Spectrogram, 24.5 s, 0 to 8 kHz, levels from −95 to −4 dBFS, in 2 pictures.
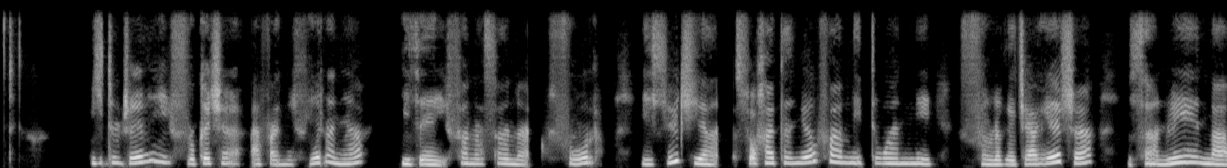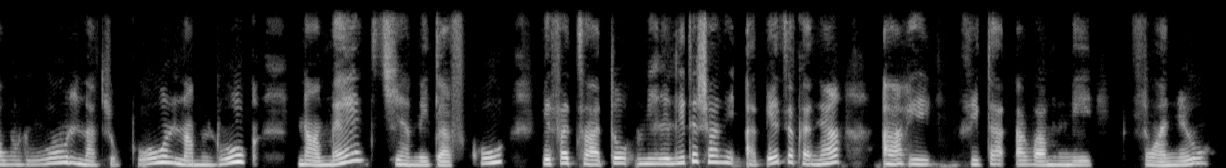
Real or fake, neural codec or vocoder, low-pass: fake; codec, 16 kHz, 1 kbps, FreqCodec, larger model; 7.2 kHz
